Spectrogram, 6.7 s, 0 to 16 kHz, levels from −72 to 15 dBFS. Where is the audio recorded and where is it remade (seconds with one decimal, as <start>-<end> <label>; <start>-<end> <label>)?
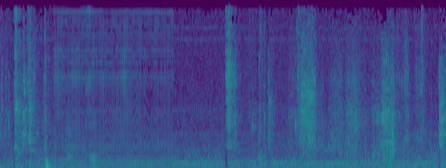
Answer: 0.0-0.8 recorded; 0.8-2.6 remade; 2.6-6.7 recorded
